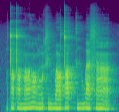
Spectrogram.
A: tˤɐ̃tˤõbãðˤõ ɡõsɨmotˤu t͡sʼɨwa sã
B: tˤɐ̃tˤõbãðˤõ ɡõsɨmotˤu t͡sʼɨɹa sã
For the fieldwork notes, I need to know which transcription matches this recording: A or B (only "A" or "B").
A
